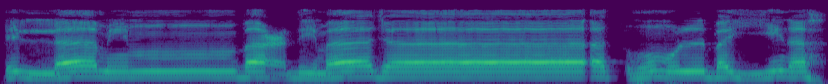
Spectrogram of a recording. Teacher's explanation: جا پر مد ہے، الف پر مد ہے، اس وجہ سے اس کو لمبا کریں گے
